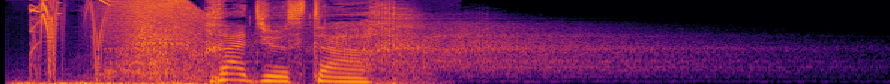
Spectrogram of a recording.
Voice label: ID SWEEP, CHR COURT FEMALE; COMBLAGES RADIO STAR; PLEIN COEUR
